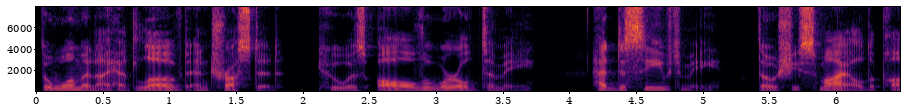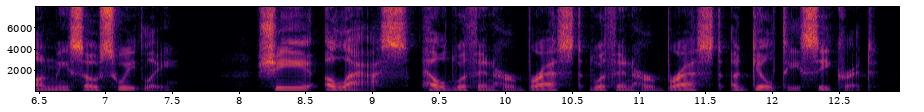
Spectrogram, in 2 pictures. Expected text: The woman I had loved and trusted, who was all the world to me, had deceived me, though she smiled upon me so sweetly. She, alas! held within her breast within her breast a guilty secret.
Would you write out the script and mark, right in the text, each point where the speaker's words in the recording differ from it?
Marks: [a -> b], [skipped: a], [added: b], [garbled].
The woman I had loved and trusted, who was all the world to me, had deceived me, though she smiled upon me so sweetly. She, alas! held within her breast within her breast a guilty secret.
